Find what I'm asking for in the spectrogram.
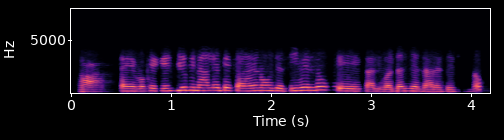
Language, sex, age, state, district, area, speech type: Sindhi, female, 30-45, Gujarat, Kutch, rural, conversation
